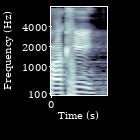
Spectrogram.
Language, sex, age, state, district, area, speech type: Bengali, male, 18-30, West Bengal, Purulia, urban, read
